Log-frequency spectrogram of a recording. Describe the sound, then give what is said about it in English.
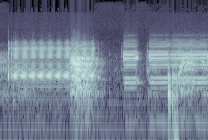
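A telephone rings on and on with nobody picking up: a loud, buzzy, steady ring that breaks off briefly and starts again several times, with no voices. “Come on, come on. Will you answer the phone?”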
